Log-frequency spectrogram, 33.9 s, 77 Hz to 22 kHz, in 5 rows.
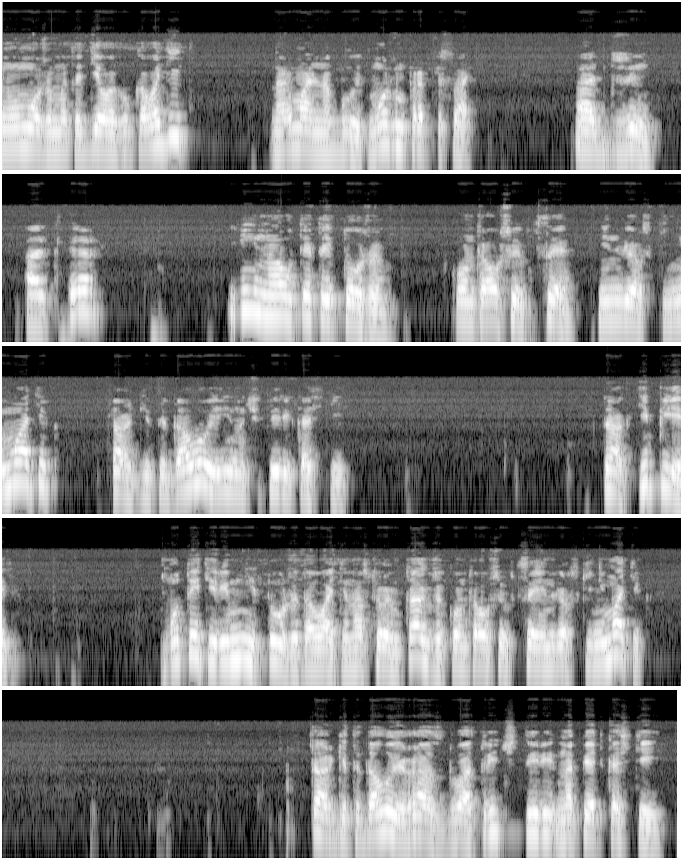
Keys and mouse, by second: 1.4 g, 2.9-3.5 middle drag, 4.0 middle click, 6.0 alt+g, 7.4 alt+r, 9.0 middle click, 9.9 click, 12.2 ctrl+shift+c, 14.7 click, 16.0 click, 16.5 click, 16.9 click, 19.0 middle click, 20.0 middle click, 20.4-20.8 shift+middle drag, 21.3-21.8 middle drag, 23.0 drag, 23.7 shift+drag, 25.9 ctrl+shift+c, 29.4 click, 29.9 click.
